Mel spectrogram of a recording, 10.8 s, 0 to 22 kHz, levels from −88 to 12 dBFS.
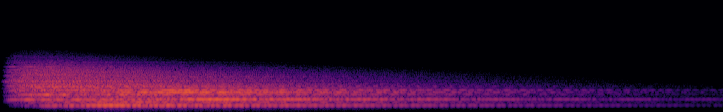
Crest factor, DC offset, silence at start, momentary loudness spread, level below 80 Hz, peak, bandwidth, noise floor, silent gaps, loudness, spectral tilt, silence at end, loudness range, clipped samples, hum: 18 dB; under 0.1%; 0.05 s; 22 LU; under -90 dBFS; -16 dBFS; 3.9 kHz; -67 dBFS; none; -32 LUFS; -7.5 dB/octave; 2.1 s; 21 LU; under 0.1%; none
